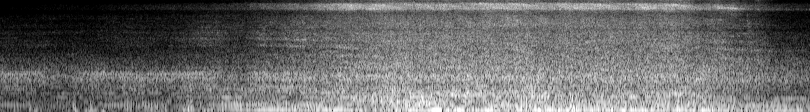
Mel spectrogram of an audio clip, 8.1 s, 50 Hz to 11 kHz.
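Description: Class 221 Super Voyager diesel-electric unit passing at speed: the hum of its underfloor diesel engines and the rush of wheels on rail build over the first couple of seconds, peak as it goes by, and fade near the end. A high whine sits above it while the train is close.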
